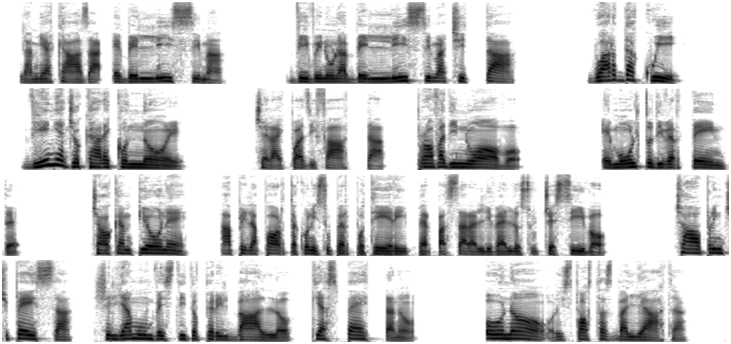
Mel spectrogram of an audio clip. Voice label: Male Italian Toys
